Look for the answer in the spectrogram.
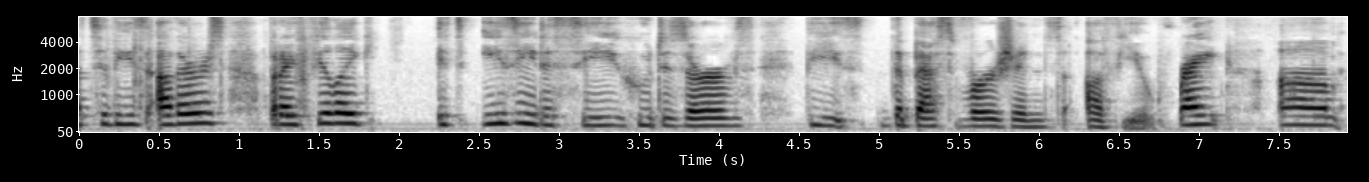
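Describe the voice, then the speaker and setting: A woman with a stuffy nose from allergies, gently giving a channeled tarot reading full of affirmations, often pausing with "um" and "right?". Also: mid-range voice. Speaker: tarot reader. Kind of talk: channeled oracle reading to camera.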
